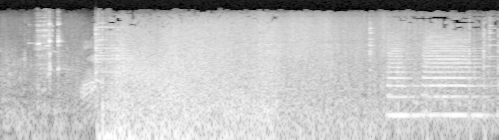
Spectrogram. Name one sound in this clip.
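A large explosion booms and rumbles across the water.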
